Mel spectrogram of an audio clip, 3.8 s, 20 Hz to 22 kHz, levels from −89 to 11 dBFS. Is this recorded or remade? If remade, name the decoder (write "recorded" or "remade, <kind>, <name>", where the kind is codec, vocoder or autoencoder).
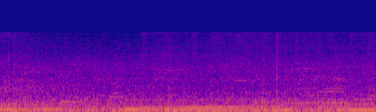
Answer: recorded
